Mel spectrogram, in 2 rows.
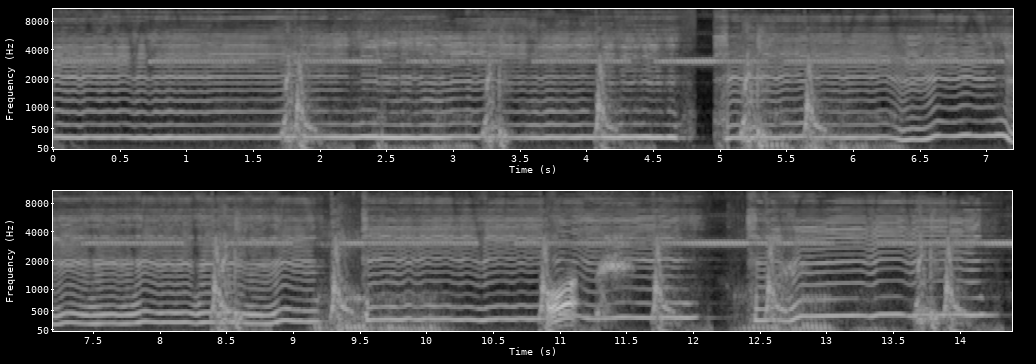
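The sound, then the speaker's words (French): A thin, nasal buzz of a few mosquitoes plays a song melody alone, its pitch stepping up and down through held notes and short gliding phrases, steady for the whole stretch. “on a 2-3 moustiques apprivoisés à Nostalgie. Vous retrouvez leur chanson et c'est gagné”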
